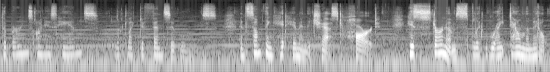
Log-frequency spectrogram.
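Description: A woman's voice: fairly low pitch, animated, measured pace, over music. An actress playing an embattled, guarded and insistent female commander of a Mars colony in an audio drama. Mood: grave, measured.

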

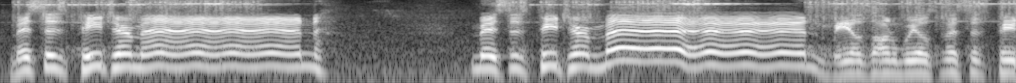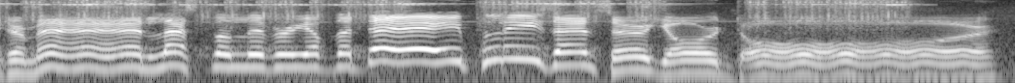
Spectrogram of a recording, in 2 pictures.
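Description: A man's voice: high voice, lively intonation, slow, pushed and bright, slight background noise, heavily acted. A man playing a cheery, flustered, eager-to-please meal delivery man in an audio comedy drama, singsong and fussing. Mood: cheery, anxious.

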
